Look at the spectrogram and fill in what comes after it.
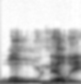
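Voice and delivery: bad play-by-play announcer calling voice. Previewing a football game, trying a Keith Jackson impersonation. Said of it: "I'm gonna do my best Keith Jackson impersonation".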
